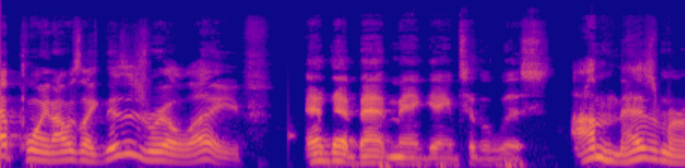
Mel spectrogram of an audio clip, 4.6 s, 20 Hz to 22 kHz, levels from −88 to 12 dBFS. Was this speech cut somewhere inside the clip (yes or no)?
yes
